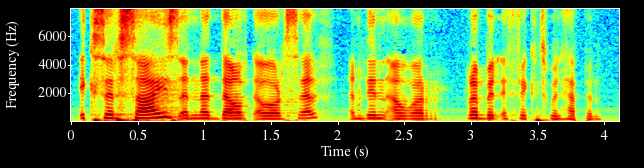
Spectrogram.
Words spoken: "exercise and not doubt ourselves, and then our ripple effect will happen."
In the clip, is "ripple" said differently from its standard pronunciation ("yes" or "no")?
yes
